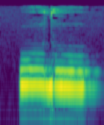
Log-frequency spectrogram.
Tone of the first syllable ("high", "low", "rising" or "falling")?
high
